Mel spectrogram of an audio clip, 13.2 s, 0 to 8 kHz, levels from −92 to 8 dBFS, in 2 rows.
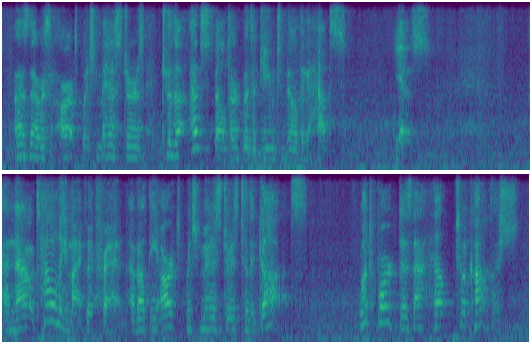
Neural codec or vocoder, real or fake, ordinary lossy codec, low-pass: codec, 16 kHz, 1.1 kbps, Voila-Tokenizer; fake; Opus, 16 kbps; 7.2 kHz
